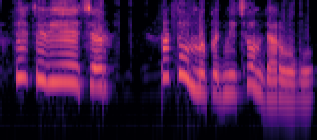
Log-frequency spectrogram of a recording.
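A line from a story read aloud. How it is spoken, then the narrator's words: Cheerful voice. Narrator (Russian): бодрым голосом заключает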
